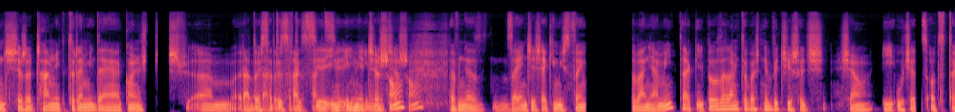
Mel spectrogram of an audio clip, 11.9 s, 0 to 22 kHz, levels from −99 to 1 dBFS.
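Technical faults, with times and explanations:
1.81–2.13 s, 7.30–7.92 s and 11.43–11.54 s, digital broadcast dropout: the receiver stopped getting decodable frames and muted until clean ones arrived. Each gap opens and closes with a quick 20 ms fade. The first is broken into several short holes, 264 ms lost across 288 ms, the longest 144 ms. The second is a solid 576 ms silence and the third a 72 ms blink. The speech in those gaps is gone.
3.07–5.59 s, doubled audio track: a second full-band copy of the speech runs about a fifth of a second behind the original and roughly 5 dB quieter. It has no reverberant tail or room colouring. It switches on and off abruptly at both ends. This is likely a slower capture path feeding the same signal into the mix again, which gives a hard slapback echo rather than a sense of space.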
